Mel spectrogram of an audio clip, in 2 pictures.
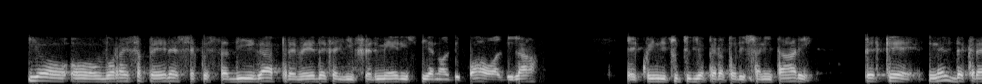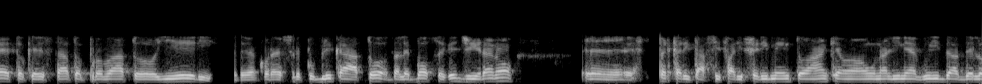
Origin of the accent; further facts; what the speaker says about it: Vicenza, Veneto, Italy; io per esempio sono di Vicenza, quindi il mio comune si è in qualche modo attivato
